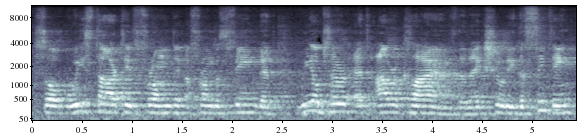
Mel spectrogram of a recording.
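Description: A Slovak startup founder answers judges' questions on a theater stage, hesitating with lots of fillers and restarts. His fairly high voice stays fairly even at a moderate pace, a bit bright, with a little hiss or hum. A far-off camera in the audience catches it, so the hall sounds echoey and distant.

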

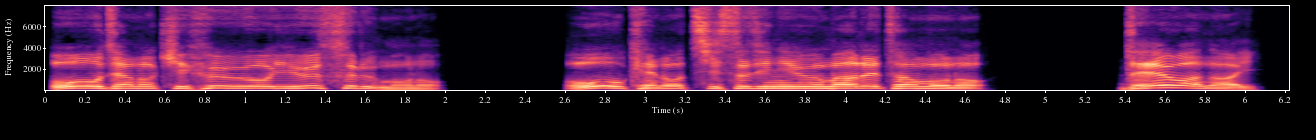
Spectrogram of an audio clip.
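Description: For an anime game, a male actor voices an arrogant, grandiose young pharaoh, declaiming slowly and expressively in a high-sitting, imperious, pompous voice that sounds grand and haughty. The studio-quality recording has no room sound.

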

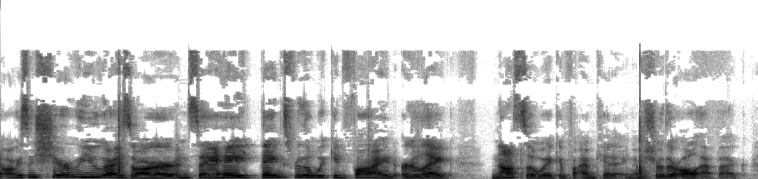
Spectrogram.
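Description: A young woman reviewing horror films in a casual vlog, chatty and full of fillers, telling the plot with animated asides. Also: on the high side.

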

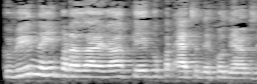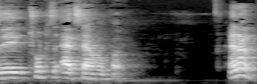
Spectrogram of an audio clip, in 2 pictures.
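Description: This high-pitched, slightly mellow male voice echoes in a reverberant space as he teaches English pronunciation in a classroom style, with an Indian accent. Questions come between slow drills where every word is said several times over.

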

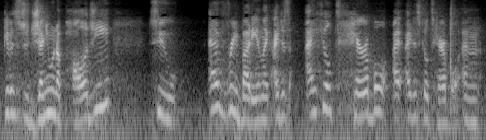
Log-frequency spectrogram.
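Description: A young woman talks straight into her phone outdoors, her voice bright and a little high. She rambles and circles back on herself, emotional and apologetic. A faint low rumble sits under the recording. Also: fast. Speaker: beauty vlogger. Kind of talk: apologetic self-recorded vlog. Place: outdoors at night with mosquitoes.

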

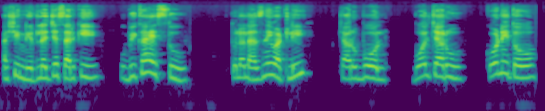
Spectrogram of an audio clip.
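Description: A woman's voice: a little high, fairly even intonation, normal speed, a little mellow, natural voice. A woman voicing a distraught, angry aunt who keeps pressing with reproachful questions.

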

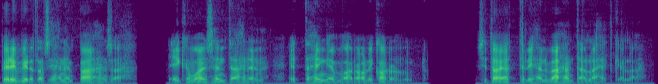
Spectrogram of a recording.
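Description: Audiobook reader, man, very deep, bright, steady and measured. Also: no echo, clean studio sound. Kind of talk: audiobook narration.

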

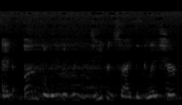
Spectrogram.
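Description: A man's voice: high voice, expressive, fairly quick, over loud music, rough recording. A man narrating a news travel feature in an upbeat, playful tone. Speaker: TV reporter.

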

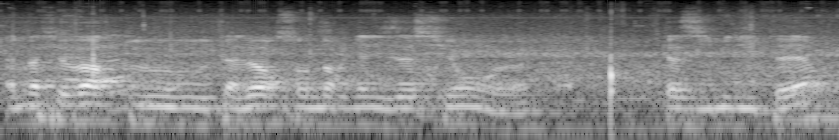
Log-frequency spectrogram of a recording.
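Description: A man giving a semi-improvised public speech as a local official, with a halting, hesitant delivery. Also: mid-range voice, fairly even intonation. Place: open town square outdoors. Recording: echoey, noisy outdoor recording.

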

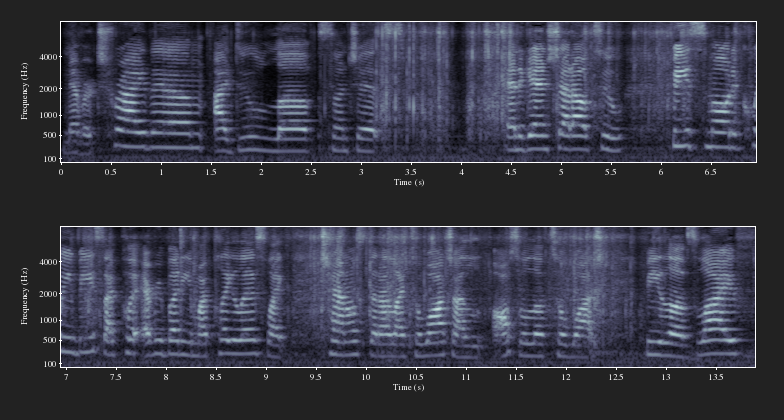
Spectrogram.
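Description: A woman's voice: fairly high pitch, steady tone, normal speed, fairly bright tone, a little hiss or hum, rough recording. A woman vlogger chatting casually at home, talking while she chews. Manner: chatty, talks while chewing. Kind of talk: casual eating vlog chat. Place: her bedroom at home.

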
